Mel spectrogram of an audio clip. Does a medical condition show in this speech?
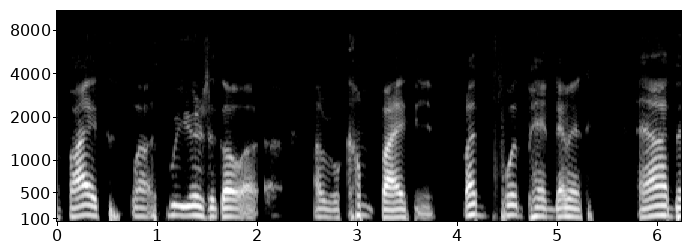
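Yes: cerebral palsy; from birth, poor hand use.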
